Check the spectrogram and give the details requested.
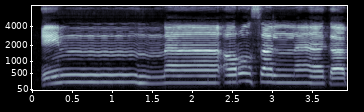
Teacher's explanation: یہاں ہم گننا کر کے پڑھیں گے یعنی ناک میں آواز گنگنا کے پڑھیں گے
